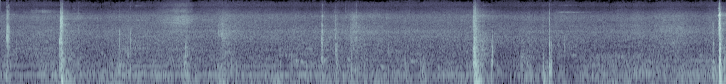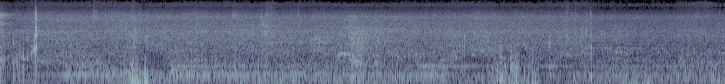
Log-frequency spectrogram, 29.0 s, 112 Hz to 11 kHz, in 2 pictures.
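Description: A few sharp knocks and clunks as the doors, fuel-filler flap and trunk lid of a 2014 Hyundai Sonata are handled, over a steady low hum. The two loudest knocks come about a third of the way in and about halfway through.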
